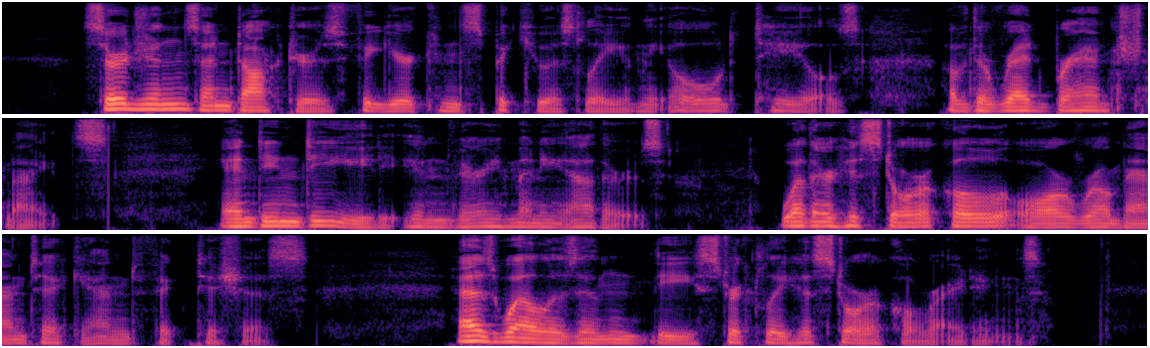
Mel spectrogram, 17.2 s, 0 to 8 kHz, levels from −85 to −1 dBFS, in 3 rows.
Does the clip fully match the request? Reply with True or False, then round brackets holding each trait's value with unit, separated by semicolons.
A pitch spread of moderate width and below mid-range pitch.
True (3.6 semitones; 95 Hz)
